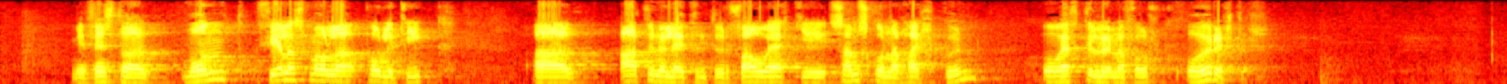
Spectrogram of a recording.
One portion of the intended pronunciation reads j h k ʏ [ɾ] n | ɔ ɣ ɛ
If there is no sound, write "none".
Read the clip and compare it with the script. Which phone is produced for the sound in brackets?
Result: none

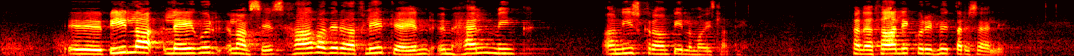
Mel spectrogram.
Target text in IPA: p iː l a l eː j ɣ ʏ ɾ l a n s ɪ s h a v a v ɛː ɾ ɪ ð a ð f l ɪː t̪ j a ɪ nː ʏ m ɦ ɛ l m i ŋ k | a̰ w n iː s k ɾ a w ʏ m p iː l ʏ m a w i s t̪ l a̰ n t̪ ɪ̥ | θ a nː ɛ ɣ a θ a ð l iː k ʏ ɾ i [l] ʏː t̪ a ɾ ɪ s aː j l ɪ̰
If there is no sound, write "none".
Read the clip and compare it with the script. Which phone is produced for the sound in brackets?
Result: l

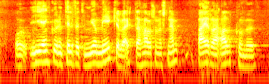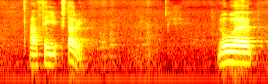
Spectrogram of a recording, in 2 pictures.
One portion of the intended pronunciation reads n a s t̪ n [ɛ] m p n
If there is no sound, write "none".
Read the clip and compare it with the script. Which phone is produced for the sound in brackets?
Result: ɛ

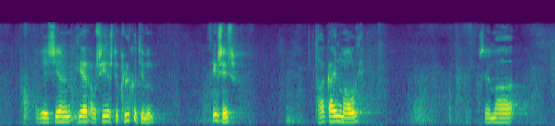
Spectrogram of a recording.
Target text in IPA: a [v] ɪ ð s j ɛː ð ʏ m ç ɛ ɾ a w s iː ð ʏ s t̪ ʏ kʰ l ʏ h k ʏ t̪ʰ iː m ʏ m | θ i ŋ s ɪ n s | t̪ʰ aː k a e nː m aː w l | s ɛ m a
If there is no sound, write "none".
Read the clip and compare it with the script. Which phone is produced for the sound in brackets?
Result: v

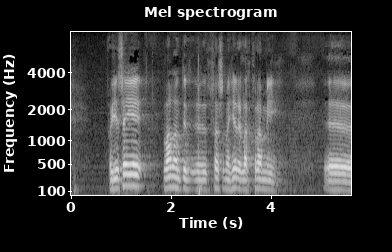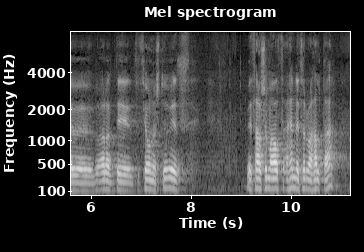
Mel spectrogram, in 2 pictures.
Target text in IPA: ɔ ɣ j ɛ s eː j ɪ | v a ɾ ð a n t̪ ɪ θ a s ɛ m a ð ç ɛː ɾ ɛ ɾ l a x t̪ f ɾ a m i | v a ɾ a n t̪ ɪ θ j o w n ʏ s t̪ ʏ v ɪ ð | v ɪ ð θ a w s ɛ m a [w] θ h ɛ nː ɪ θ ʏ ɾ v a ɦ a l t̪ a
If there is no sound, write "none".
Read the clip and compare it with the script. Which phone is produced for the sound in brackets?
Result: w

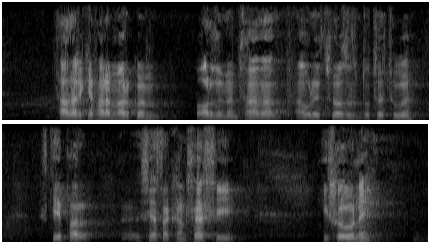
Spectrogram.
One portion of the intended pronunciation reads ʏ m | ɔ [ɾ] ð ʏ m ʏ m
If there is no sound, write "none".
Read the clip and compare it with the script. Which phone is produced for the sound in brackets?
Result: ɾ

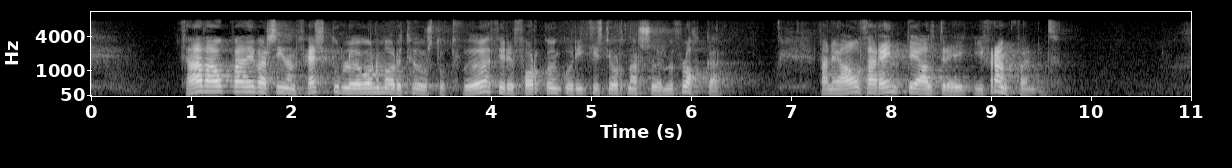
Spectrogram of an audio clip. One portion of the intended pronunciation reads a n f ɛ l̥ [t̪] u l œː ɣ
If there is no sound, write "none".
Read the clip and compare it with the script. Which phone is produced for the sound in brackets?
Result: t̪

